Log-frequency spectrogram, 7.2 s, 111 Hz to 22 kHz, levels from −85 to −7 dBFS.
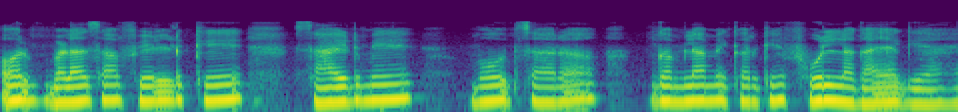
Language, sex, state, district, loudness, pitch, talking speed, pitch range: Hindi, female, Jharkhand, Ranchi, -16 LUFS, 195 Hz, 135 wpm, 180-200 Hz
